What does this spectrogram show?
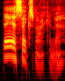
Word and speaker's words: Deus Ex Machina: we go D DSX maer there we go DSX maer that's how you say it DX smer the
